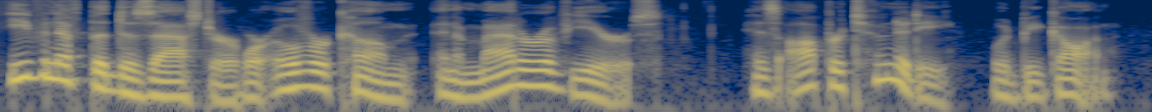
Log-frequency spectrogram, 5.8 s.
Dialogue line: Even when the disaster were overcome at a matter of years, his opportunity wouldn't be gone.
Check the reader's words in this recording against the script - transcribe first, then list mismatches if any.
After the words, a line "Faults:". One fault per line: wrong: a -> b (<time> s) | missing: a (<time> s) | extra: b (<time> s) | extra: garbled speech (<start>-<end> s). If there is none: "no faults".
Even if the disaster were overcome in a matter of years, his opportunity would be gone.
Faults:
wrong: when -> if (0.3 s)
wrong: at -> in (2.2 s)
wrong: wouldn't -> would (5.0 s)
